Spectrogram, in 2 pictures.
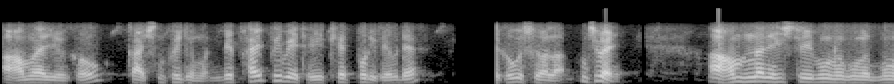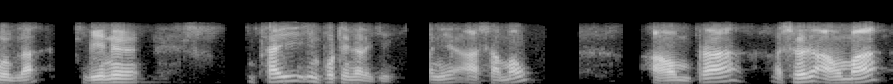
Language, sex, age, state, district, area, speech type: Bodo, male, 60+, Assam, Kokrajhar, rural, conversation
